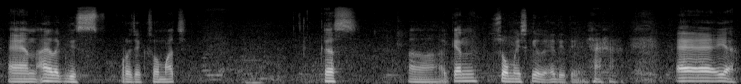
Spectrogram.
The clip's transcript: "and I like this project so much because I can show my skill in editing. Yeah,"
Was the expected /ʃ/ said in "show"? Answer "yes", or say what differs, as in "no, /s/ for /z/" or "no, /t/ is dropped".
no, /s/ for /ʃ/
